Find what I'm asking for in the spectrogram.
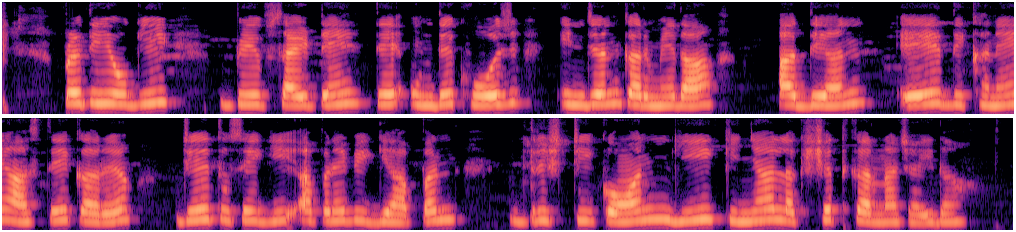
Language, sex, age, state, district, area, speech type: Dogri, female, 18-30, Jammu and Kashmir, Kathua, rural, read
